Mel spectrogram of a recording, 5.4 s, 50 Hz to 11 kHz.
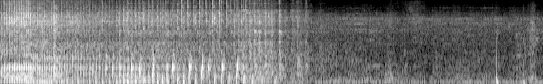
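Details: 70cc CD70-type motorcycle after magnet coil check and spark plug gap correction: the single catches and runs with a quick, even popping beat for a few seconds before shutting down; running normally.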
